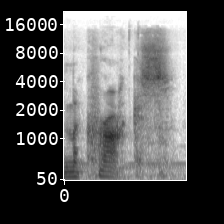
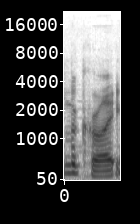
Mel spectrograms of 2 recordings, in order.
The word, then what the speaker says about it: LaCroix: believe it's pronounced Macrox. McCrox? But Is it yeah. McCrox? It's McCroy. You're all right.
